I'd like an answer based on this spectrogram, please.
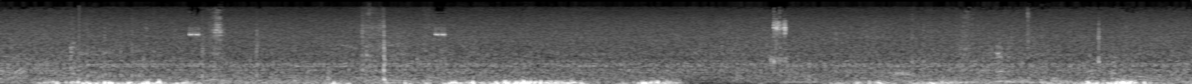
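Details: Camera shutter clicks and low rumbling outdoor noise with faint clicks; no animal sound is heard.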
